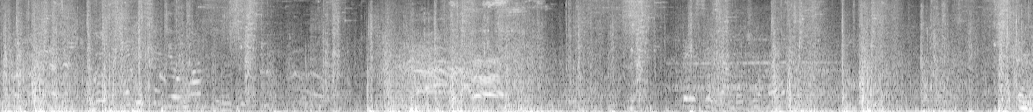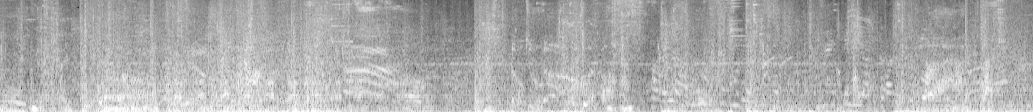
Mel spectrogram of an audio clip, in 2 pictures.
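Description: Heavy gunfire rattles rapidly in bursts.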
